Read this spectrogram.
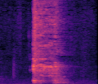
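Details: Cough from an adult man testifying on the witness stand in court: one harsh, throaty cough burst with a short fading tail.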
